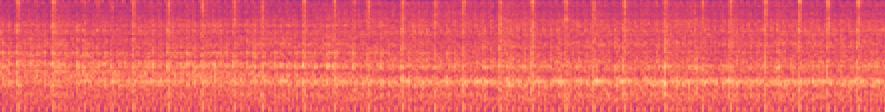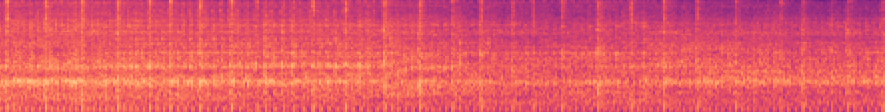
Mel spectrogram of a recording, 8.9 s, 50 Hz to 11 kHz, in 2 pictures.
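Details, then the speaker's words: 49cc two-stroke motorized bicycle kit, freshly completed first run on break-in oil mix, smoking heavily: fast steady buzzing crackle, slight dip near end; runs evenly and healthy. "Alright, I don't know if you can hear me really, but there's the finished gas bike, and it is running."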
